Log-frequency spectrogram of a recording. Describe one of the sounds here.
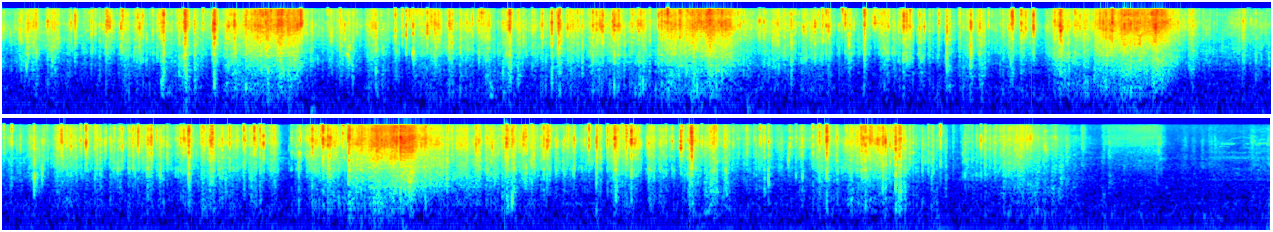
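Trading cards flick and slide against each other as a stack is sorted by hand.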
